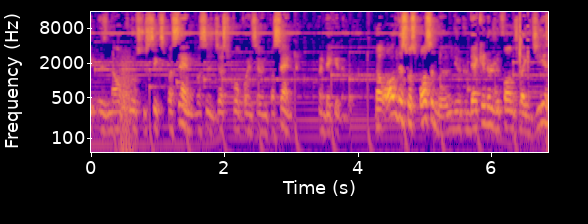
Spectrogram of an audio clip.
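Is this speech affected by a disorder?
No.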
